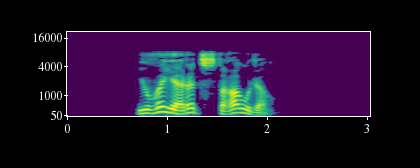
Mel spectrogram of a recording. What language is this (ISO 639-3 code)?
kab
